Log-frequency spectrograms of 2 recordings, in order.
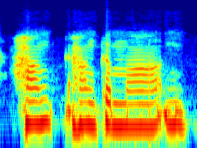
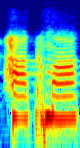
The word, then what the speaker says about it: Hockomock: I cannot pronounce it. It began with an H. Hockomock Sports. Hockomock. Okay, thank you very much for the pronunciation.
